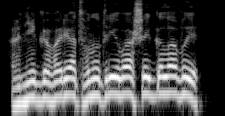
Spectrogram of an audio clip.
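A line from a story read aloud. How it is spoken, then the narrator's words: Sharp warning. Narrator (Russian): резко предупредил Томми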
